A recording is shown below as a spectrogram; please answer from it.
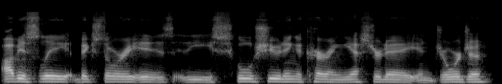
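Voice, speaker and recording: Man on a rough remote stream. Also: fairly even intonation, measured pace, no room sound, clean studio sound. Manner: blunt and opinionated, sometimes swearing. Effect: rough, low-quality remote stream audio. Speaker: show host. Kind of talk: casual political talk show.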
